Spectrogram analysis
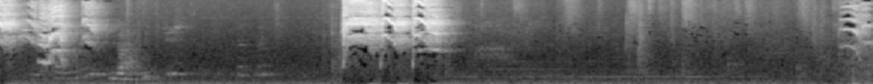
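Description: Alexandrine parakeets give loud, harsh squawks in short bursts, one near the start and a longer, louder burst in the middle, with quieter chatter between.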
